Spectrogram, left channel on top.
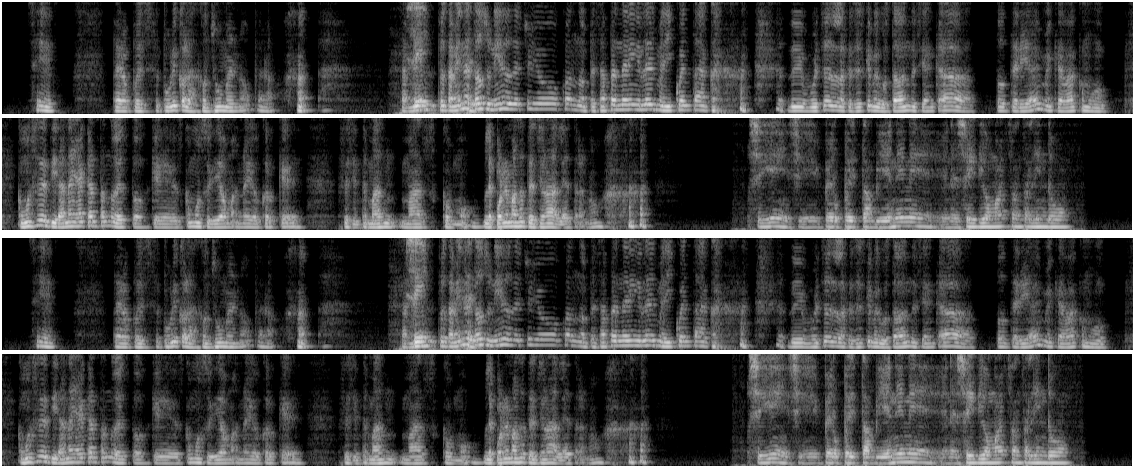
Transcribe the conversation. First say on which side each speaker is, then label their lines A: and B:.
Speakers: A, on the left (about 80°); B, on the right (about 55°).
A: sí, pero pues el público las consume, ¿no? Pero <laughs> también,
B: Sí,
A: pues también
B: sí,
A: en Estados Unidos, de hecho, yo cuando empecé a aprender inglés me di cuenta <laughs> de muchas de las canciones que me gustaban decían cada tontería y me quedaba como, ¿cómo se sentirán allá cantando esto? Que es como su idioma, ¿no? Yo creo que se siente más, más como, le ponen más atención a la letra, ¿no? <laughs>
B: Sí, sí, pero pues también en, eh, en ese idioma están saliendo,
